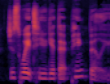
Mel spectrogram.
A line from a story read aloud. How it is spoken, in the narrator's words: said Roberts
